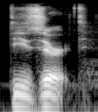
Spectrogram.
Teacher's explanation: for dessert, the sweet cake you eat after dinner, the weight shifts to the very end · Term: stress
